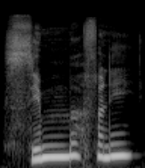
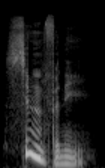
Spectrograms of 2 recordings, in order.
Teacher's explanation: l'occlusion nasalisée au niveau des incisives supérieures et de la lèvre inférieure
